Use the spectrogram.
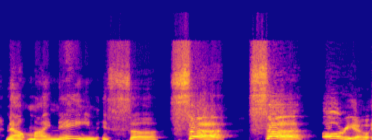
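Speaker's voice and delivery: slow, insistent name with Sir punched out; emphatic SIR. Acted. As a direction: announce Sir loudly, drawing out the name. Insisting on his title, Sir.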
